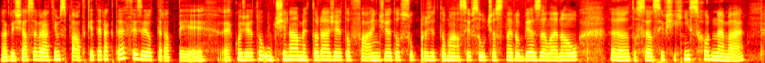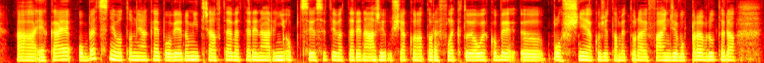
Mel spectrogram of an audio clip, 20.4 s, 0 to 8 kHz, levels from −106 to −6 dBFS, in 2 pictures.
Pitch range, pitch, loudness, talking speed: 155-170 Hz, 165 Hz, -19 LUFS, 195 wpm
